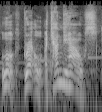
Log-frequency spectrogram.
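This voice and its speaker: A man's voice: high-pitched, big pitch swings, a little slow, bright, forceful tone, soft background music, exaggerated voice. A man playing a confident, reassuring young boy in a fairy-tale radio drama. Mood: delighted.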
